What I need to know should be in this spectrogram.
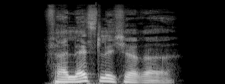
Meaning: inflection of verlässlich: 1. strong/mixed nominative/accusative feminine singular comparative degree 2. strong nominative/accusative plural comparative degree
- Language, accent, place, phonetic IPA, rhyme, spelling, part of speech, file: German, Germany, Berlin, [fɛɐ̯ˈlɛslɪçəʁə], -ɛslɪçəʁə, verlässlichere, adjective, De-verlässlichere.ogg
